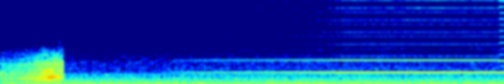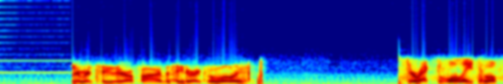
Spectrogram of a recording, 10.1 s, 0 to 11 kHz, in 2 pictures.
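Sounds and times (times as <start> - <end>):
high electronic tone: 1.6 - 7.1.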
